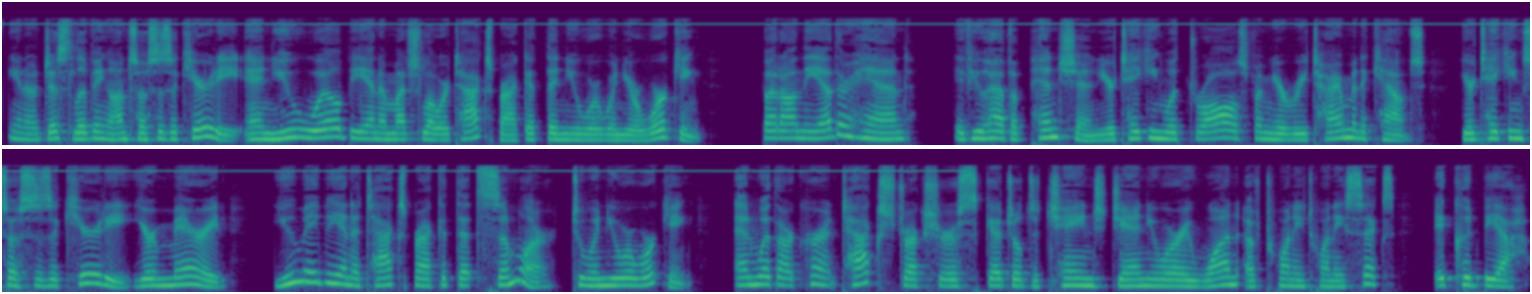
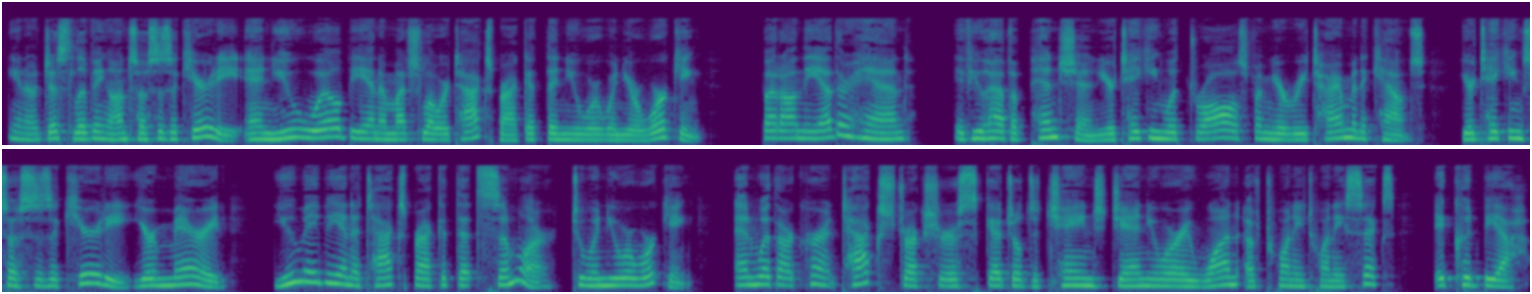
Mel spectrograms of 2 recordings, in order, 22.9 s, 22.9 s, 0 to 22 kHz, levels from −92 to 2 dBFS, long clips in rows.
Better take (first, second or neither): second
